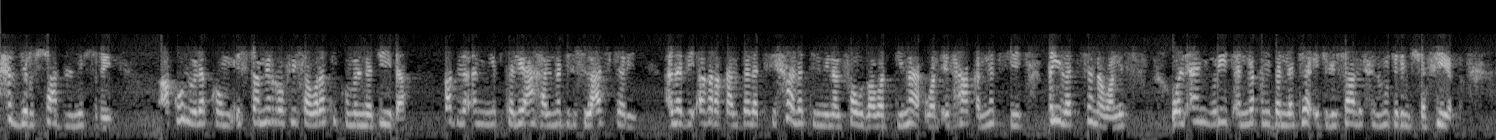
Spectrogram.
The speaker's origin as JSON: {"language": "Arabic", "country": "Algeria", "said": "كما حدث عندنا في الجزائر"}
